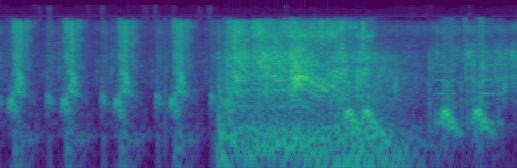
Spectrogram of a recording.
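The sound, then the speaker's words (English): Modded axe strikes in a video game: a quick run of heavy, punchy thunks, then a longer crashing, smashing burst, followed by a couple more solid hits. “Axe. Let's go and get the axe. We just did. I'm using the mod, of course, because normal game sounds really suck.”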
